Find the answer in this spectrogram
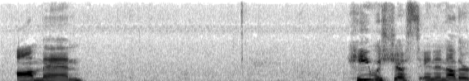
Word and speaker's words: Amen: It's spelled like Amen.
